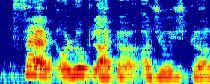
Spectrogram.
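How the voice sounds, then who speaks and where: A woman's fairly low voice with a Hungarian accent and lively intonation, at a very slow pace, in audible room echo. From Hungary, Budapest. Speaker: Holocaust survivor. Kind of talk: oral history interview. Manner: halting.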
